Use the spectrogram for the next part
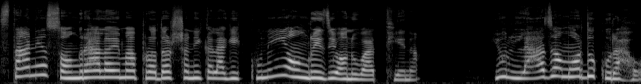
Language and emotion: Nepali, sad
